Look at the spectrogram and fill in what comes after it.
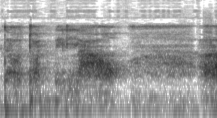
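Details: Woman with injury to one vocal fold after a second polyp removal surgery, plus significant psychogenic voice strain; the finding is aphonia with whispered voice.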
